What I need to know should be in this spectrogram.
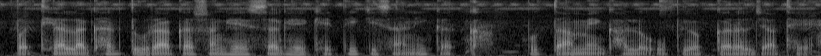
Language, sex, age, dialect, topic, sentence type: Chhattisgarhi, male, 25-30, Northern/Bhandar, agriculture, statement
